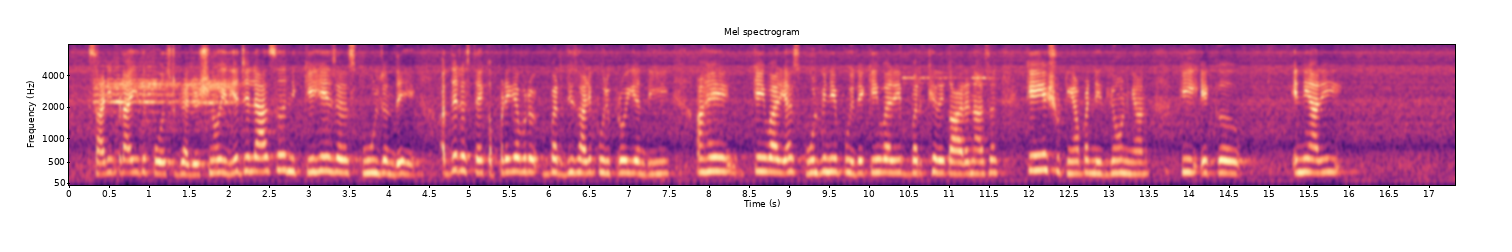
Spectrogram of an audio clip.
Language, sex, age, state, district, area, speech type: Dogri, female, 18-30, Jammu and Kashmir, Reasi, rural, spontaneous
